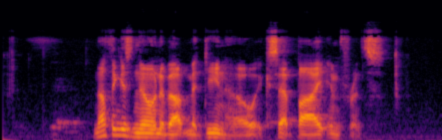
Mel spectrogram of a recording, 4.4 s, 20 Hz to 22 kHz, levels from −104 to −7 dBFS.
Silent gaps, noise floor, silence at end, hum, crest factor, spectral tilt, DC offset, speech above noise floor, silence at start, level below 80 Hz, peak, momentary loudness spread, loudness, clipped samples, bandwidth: none; -64 dBFS; 0.45 s; none; 20 dB; -3 dB/octave; under 0.1%; 30 dB; 0.05 s; -74 dBFS; -16 dBFS; 9 LU; -34 LUFS; under 0.1%; 9.6 kHz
